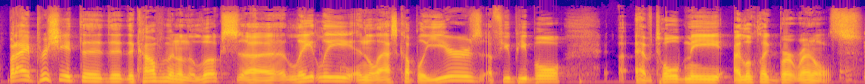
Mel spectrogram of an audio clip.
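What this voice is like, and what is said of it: Raspy radio voice. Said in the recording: “You got like a great voice... that's mostly cigarettes... It gives you a great little radio raspy voice.”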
